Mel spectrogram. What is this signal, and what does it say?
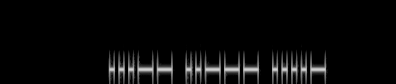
Morse code, heard as a keyed tone, about 25 wpm, 700 Hz. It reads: 324
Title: Common Cut Numbers - 3-Digit 25wpm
